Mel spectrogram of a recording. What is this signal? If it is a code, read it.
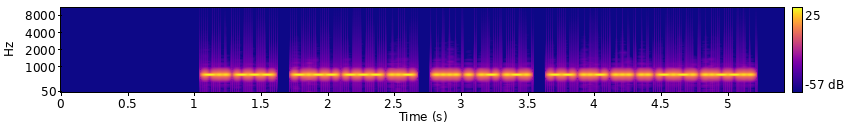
Morse code, heard as a keyed tone, about 50 wpm, 700 Hz. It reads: DO YOU HEAR MUSIC?
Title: Sentences from Top 1000 Words - Review Part 1 - 50wpm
